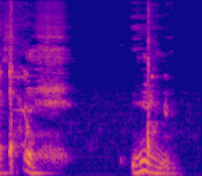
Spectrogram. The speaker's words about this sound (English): Ow. What the fuck just happened? Are you choking on your dip? What happened? No. I was eating the noodles. Oh. Ew. But I coughed, so they went, like, into the back of my nasal cavity.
